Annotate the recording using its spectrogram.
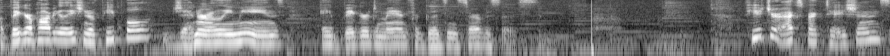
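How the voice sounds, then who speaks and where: Music plays behind a woman with a very deep, low pitch. She talks at a moderate pace, her pitch swinging very widely. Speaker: teacher. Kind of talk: educational lecture narration.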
